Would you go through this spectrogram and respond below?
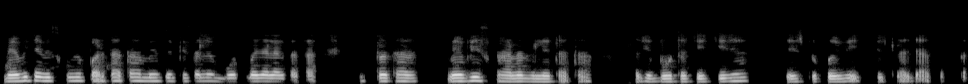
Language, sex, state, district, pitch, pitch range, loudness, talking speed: Hindi, male, Uttar Pradesh, Etah, 150 Hz, 140-160 Hz, -20 LUFS, 215 wpm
